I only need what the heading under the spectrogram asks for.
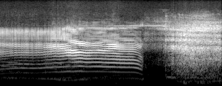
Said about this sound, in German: Es gelingt mir, den Kater zu packen und ihn ins Wohnzimmer zu tragen.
